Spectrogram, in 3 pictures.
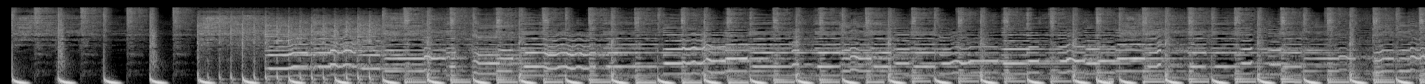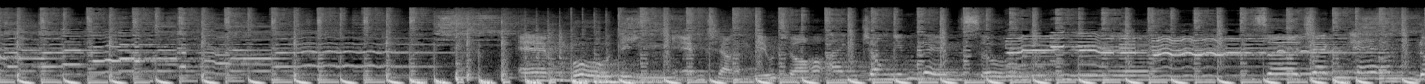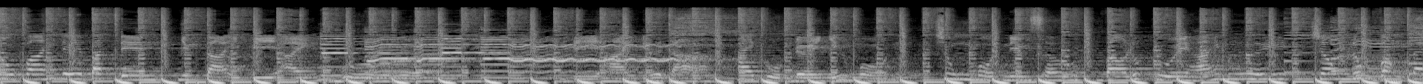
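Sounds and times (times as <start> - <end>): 
Ha Tay countryside live bolero music: 1.6 - 42.7.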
